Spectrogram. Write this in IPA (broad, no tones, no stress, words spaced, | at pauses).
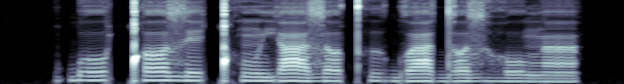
ɓo ǃʌze ǃʰũjaz ʌt̪ʰɯɡʷa dʌz ɦoŋã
